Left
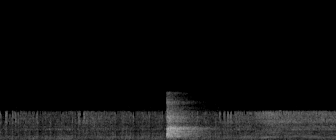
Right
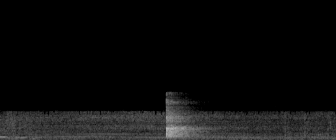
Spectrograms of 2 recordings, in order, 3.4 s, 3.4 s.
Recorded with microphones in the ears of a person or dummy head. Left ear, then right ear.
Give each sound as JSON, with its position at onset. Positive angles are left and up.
{"t": 1.7, "sound": "a clap", "side_deg": -70, "distance_m": 1.4}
